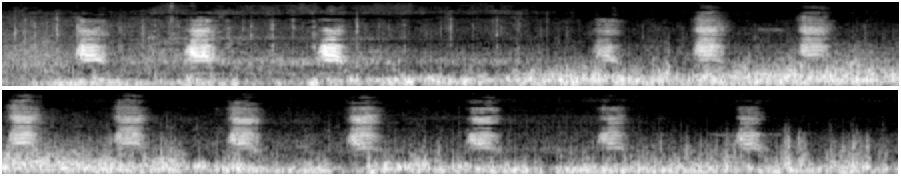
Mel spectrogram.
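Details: Territorial Egyptian geese at the Blies, Ludwigshafen am Rhein, acting aggressively; a steady string of raspy, breathy honks, roughly two per second, over loud low rumble.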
